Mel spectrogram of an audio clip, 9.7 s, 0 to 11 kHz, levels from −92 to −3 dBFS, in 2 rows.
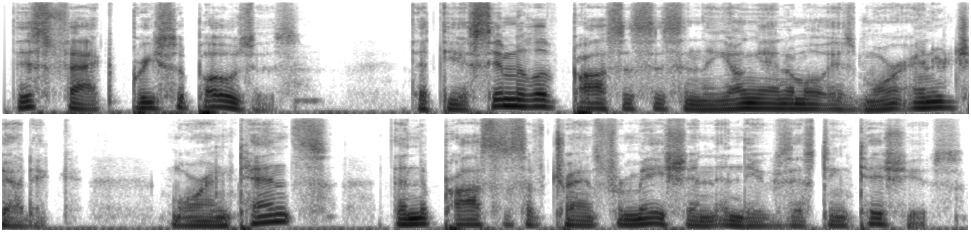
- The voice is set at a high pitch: No, low, 105 Hz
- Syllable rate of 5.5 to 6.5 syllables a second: Yes, 5.9 syllables/s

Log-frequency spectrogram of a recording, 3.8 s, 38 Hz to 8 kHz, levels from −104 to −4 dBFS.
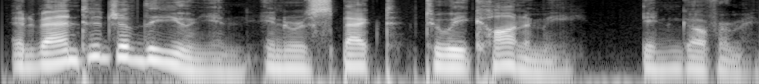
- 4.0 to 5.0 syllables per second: No, 6.0 syllables/s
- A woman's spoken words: No, male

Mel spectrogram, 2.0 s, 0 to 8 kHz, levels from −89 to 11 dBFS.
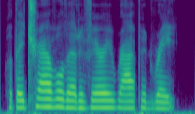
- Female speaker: Yes, female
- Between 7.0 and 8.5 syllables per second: Yes, 7.1 syllables/s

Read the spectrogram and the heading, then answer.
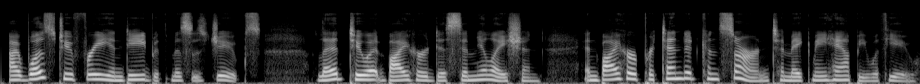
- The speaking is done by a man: No, female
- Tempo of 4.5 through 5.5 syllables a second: No, 4.3 syllables/s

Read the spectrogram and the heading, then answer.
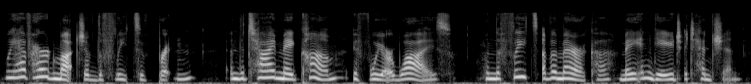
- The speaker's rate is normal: No, fast, 210 wpm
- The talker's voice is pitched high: Yes, very high, 255 Hz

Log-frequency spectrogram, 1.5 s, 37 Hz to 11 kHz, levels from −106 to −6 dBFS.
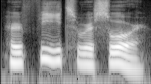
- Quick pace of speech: No, average, 160 wpm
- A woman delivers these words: No, male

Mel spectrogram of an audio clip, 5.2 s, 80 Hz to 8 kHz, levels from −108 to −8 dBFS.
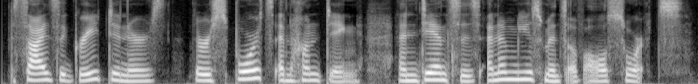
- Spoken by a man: No, female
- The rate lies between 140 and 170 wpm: No, average, 185 wpm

